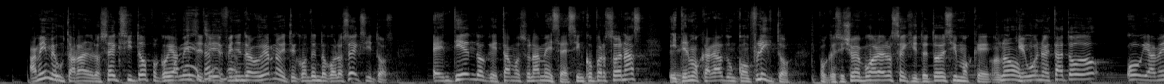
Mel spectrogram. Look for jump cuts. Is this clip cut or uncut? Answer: uncut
